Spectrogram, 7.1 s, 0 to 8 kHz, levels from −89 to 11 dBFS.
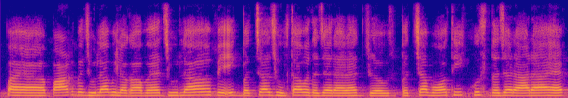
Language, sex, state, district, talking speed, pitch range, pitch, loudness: Hindi, female, Bihar, Araria, 225 wpm, 215-240 Hz, 225 Hz, -11 LUFS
